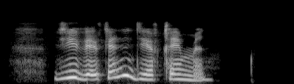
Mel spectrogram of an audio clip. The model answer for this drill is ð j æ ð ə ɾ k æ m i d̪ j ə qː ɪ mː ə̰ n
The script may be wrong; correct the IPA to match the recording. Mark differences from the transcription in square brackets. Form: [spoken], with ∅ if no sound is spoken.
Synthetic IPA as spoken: ð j [i] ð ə ɾ k æ [n] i d̪ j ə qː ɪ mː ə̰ n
